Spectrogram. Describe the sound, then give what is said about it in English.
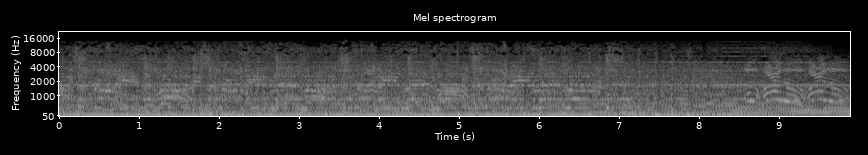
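A loud, dense rock track plays continuously while a man's voice yells "Ohio" over the music, his shouted vocal rising above the driving band near the end. “Oh, and then he just yells Ohio.”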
